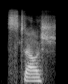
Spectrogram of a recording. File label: "stoush", Indian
